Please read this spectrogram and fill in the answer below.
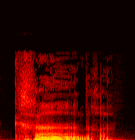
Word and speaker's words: craindre: this combination of letters, so A, I, and then N, okay, so it will be a nasal as well, and then it will be pronounced like un, so keep in mind that it goes in your nose, so you don't hear any N when I pronounce it, and then C plus R will produce the sound craindre.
